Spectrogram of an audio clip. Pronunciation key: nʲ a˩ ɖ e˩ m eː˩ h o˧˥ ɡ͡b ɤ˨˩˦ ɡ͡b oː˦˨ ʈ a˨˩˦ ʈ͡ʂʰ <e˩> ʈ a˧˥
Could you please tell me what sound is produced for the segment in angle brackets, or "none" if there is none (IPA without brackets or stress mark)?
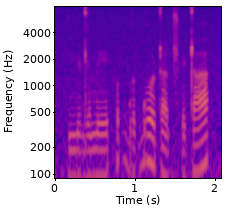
e˩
